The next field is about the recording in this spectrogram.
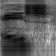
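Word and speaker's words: Uys: other night so uh riding the rails michael ace and it's actually spelled u-y-s but it's pronounced pronounced ace according to wikipedia and lexi lovell um uh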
